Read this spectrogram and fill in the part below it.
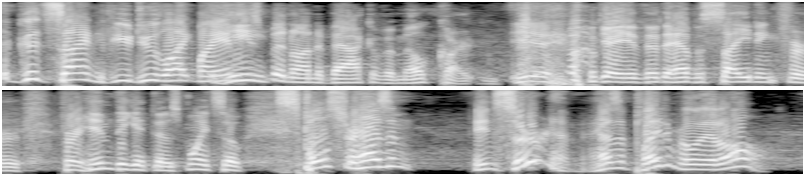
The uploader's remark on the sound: Live from the Super Book at the Westgate Las Vegas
